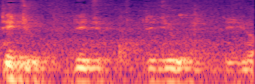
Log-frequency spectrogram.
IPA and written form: ˋdɪʤu (did you)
